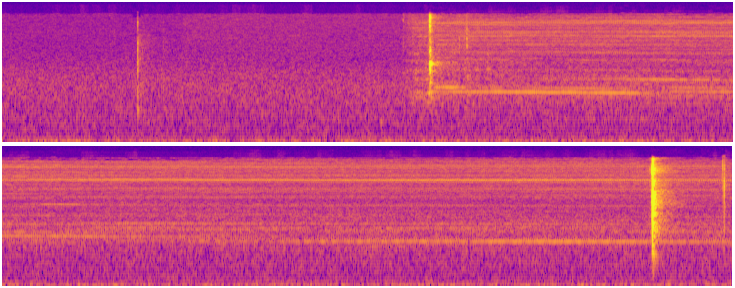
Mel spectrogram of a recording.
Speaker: then the speed switch occurs, and then at the end we'll hear the end switch click that then sends everything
